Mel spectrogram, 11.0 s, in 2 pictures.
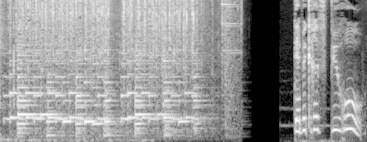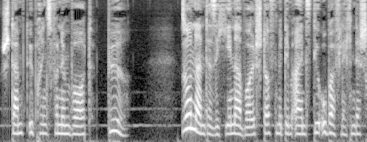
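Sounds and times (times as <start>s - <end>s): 
early twentieth-century office typewriter typing: 0.0s - 3.7s
speech: 4.5s - 7.5s, 8.2s - 11.0s.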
